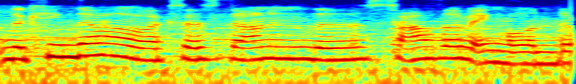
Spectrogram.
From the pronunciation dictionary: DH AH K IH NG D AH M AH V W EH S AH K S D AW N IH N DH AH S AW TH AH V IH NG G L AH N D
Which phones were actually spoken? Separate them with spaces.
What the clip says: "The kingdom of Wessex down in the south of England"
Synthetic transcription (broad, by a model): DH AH K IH NG D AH M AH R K S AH S D AW N IH N DH AH S AW TH AH V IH NG G L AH N D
